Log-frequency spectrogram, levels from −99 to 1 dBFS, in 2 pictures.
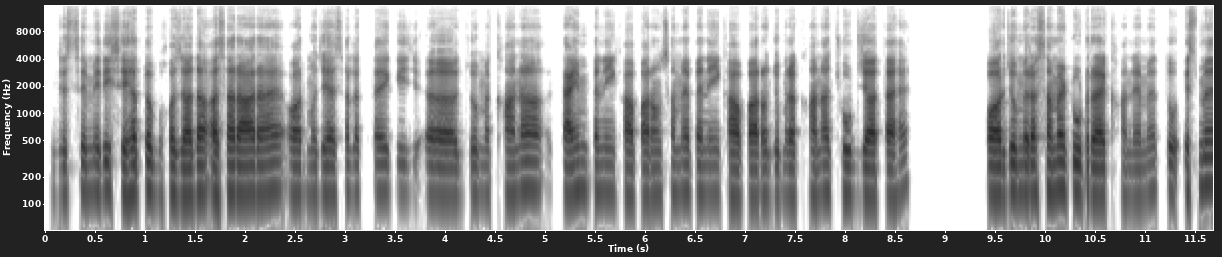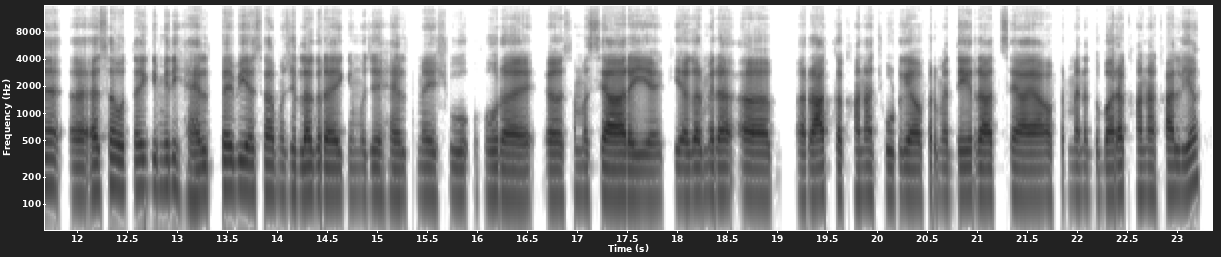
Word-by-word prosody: जिससे 130 +2 -6
मेरी 140 +1 -3
सेहत 135 0 +1
पे 145 - +3
बहुत 130 0 -4
ज़्यादा 125 +2 +4
असर 135 +2 +3
आ 130 0 +7
रहा 135 0 +2
है 145 +1 -1
और 130 -2 -1
मुझे 130 +1 -6
ऐसा 135 +2 -4
लगता 135 0 -9
है 140 - -2
कि 140 +1 -11
ज - - -15
अ, 125 -1 +2
जो 135 0 -5
मैं 130 0 -9
खाना 135 +2 0 0.3
टाइम 140 +2 +3
पे 140 - -2
नहीं 140 -1 -6
खा 130 - +3
पा 125 - -1
रहा 125 - -1
हूँ, 130 - -7
समय 140 +1 -5
पे 135 - 0
नहीं 130 0 -6
खा 125 0 +4
पा 125 +1 +2
रहा 125 +1 0
हूँ, 125 - -8
जो 125 - -5
मेरा 125 -1 +1
खाना 135 +1 -2
छूट 130 0 -5
जाता 125 -1 +4
है। 145 +4 -8 0.8
और 130 -1 +6
जो 140 +2 +1
मेरा 135 0 +3
समय 145 +2 +2
टूट 140 -2 -1
रहा 130 - +5
है, 125 - +5
खाने 125 -1 -8
में, 135 +3 -8
तो 140 - -3
इसमें 165 +1 -1
अ, 130 - -8
ऐसा 140 +4 +1
होता 150 0 0
है 155 - 0
कि 155 0 -6
मेरी 155 0 -3
हेल्थ 125 +1 0
पे 150 -1 +3
भी 150 0 0
ऐसा 140 0 -1
मुझे 135 0 -7
लग 130 +1 +2
रहा 130 -1 +3
है, 125 0 +1
कि 130 - -14
मुझे 125 0 -6
हेल्थ 125 -1 -2
में 130 -1 -2
इश्यू 125 0 -7 0.2
हो 130 0 -2
रहा 125 -2 +2
है 115 0 +3
अ, 120 0 -1
समस्या 130 0 +2
आ - - +8
रही 120 0 +2
है 120 0 -1
कि 130 - -8
अगर 130 +1 +1
मेरा 130 0 +3
अ, 125 -1 +3 0.4
रात 125 +1 +5
का 135 - -1
खाना 130 0 -3
छूट 130 0 -7
गया 125 -1 +2
और 125 - +1
फिर - - -6
मैं 125 - -4
देर 130 0 +1
रात 125 -1 +3
से 125 +2 -5
आया 120 0 +5
और - - +1
फिर 130 - -17
मैंने 130 0 -5
दोबारा 125 +2 +1
खाना 130 -1 -3
खा 135 +2 +1
लिया, 140 +6 -1
130 Hz, 260 wpm, -24 LUFS, 125-135 Hz, 0.8 s, आ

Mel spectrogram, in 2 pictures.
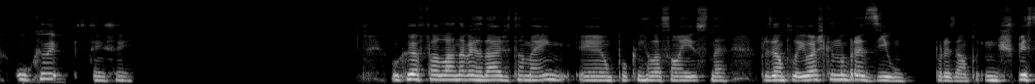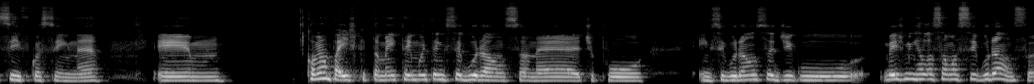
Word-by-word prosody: O 220 -2 -1
que 255 - -3 0.2
sim, 190 -2 -5
sim. 175 0 -9 2.6
O 210 - +1
que 205 - -7
eu - - +12
ia 230 - +4
falar, 215 -1 0
na 215 - +1
verdade, 200 -2 +1
também 205 +1 -2
é 190 0 -3
um 185 - -1
pouco 185 +2 -6
em - - +1
relação 190 -1 -2
a 185 - -3
isso, 185 +1 -3
né, 180 -2 -5 0.3
por 195 - -5
exemplo, 195 0 +2
eu 195 +2 +6
acho 210 0 0
que - - -5
no 220 -1 +2
Brasil, 185 -6 0 0.3
por 185 - -6
exemplo, 165 -3 -4
em 195 -1 +2
específico, 205 0 0
assim, 185 -2 -5
né, 170 +2 -4 0.5
eh, 185 0 +3 1.2
como 245 -1 +4
é 275 - +6
um 270 - +6
país 200 -4 +5
que - - -8
também 210 0 -1
tem 220 - +3
muita 220 +2 +2
insegurança, 200 -4 +2
né, 175 -1 -1
tipo, 175 -1 -1 0.5
insegurança, 205 +4 +1
digo 190 -1 +1 0.3
mesmo 230 +3 +4
em 245 - +2
relação 235 0 -1
à 235 - 0
segurança, 225 -5 -1
195 Hz, 150 wpm, -22 LUFS, 185-215 Hz, 2.6 s, eu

